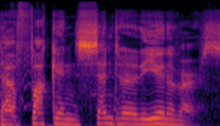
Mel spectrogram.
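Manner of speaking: high, grand, epic movie-hero style delivery. Retelling the manager's declaration about Thurles: imitating a dramatic movie-style line. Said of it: "as if it was being recorded in some, like, Mel Gibson movie".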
